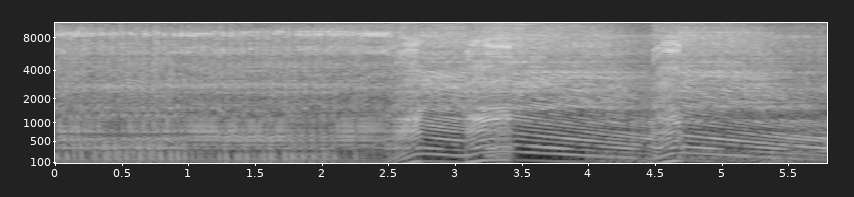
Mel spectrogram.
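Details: Homelite Super XL chainsaw test run after repair of a loose cylinder nut (cylinder gasket issue) and filed, gapped points. Crisp even two-stroke buzz rises and falls cleanly through several throttle blips while cutting, no stumbling; healthy, retune from slightly lean underway.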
